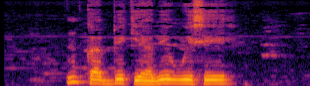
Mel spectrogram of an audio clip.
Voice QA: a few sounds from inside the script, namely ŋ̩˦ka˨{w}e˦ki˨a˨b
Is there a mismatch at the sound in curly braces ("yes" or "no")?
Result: yes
